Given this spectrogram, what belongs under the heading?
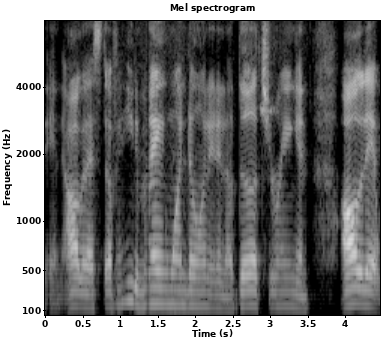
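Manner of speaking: usual speaking voice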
